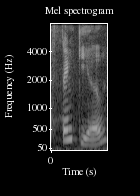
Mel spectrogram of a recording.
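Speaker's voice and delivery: put-on patronizing, most condescending talking-down tone. Retelling a woman's reply after the speaker says she's done: mimicking a condescending tone. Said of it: "like in the most condescending voice".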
